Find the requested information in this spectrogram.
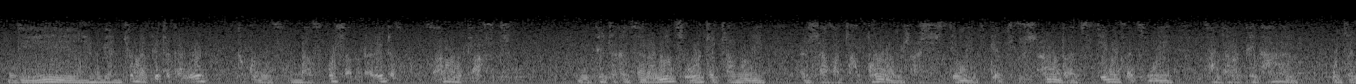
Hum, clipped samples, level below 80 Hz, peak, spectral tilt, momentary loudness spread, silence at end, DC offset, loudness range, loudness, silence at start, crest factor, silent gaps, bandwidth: none; under 0.1%; -46 dBFS; -14 dBFS; -5 dB/octave; 6 LU; 0 s; under 0.1%; 2 LU; -30 LUFS; 0 s; 16 dB; none; 10.5 kHz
